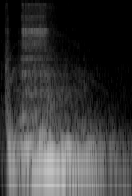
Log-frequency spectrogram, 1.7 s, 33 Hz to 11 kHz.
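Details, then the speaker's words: Bagged 1955 Chevy, first start after a repair attempt with the battery reconnected. The starter grinds for about a second and the engine never catches: crank, no start. The owner next suspects the fuel line. "Dang it. Well, that didn't work. Onto the fuel line, I guess, since project failed."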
